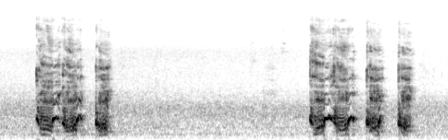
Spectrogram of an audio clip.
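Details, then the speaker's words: Girl coughing: two clusters of three harsh coughs separated by a quiet pause; recurring coughing bout. "My neighbors really hear me cough. My grandmother cough like and I just bring it on myself."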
